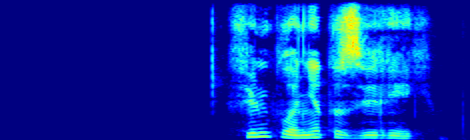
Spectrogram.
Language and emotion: Russian, neutral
